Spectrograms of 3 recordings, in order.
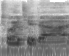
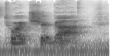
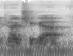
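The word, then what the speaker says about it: Toiteach A Dhà: Now, I might not have pronounced the, I think you said Toitida, and it's Toitshaga, if I remember rightly, Toitshaga.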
